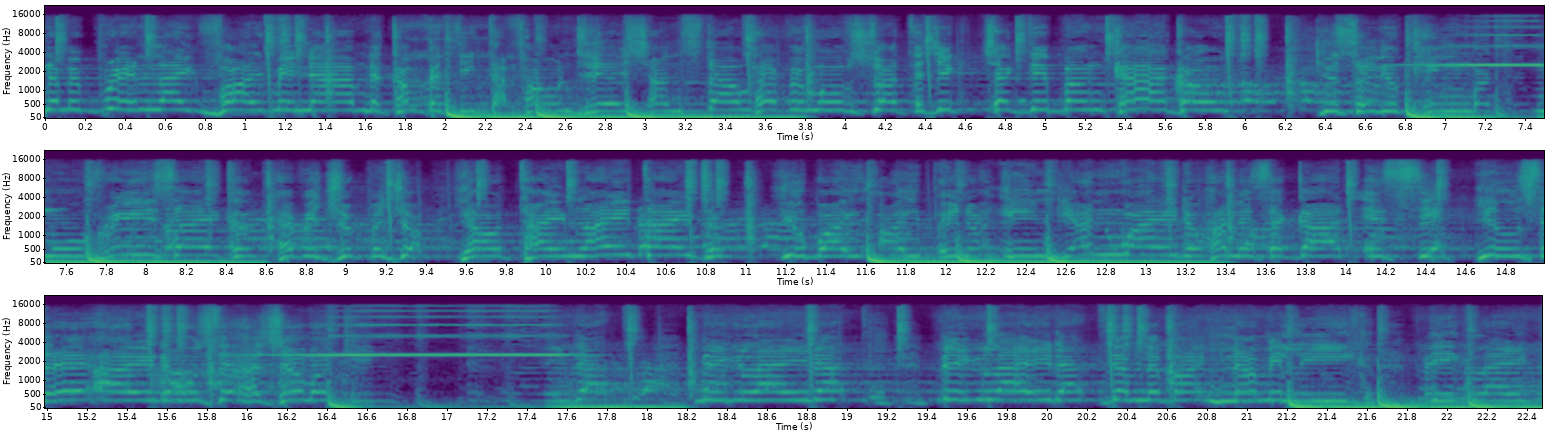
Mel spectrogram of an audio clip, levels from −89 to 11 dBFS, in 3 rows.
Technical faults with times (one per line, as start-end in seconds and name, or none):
6.68-7.58 loudspeaker feedback squeal
15.84-17.83 loudspeaker feedback squeal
